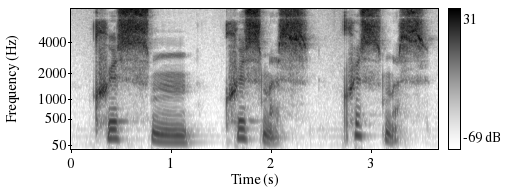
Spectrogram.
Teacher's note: the t is between consonants so it is silent link the sound s with the m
